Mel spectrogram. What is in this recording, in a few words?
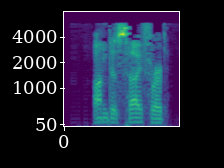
"undeciphered", English; adjectives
